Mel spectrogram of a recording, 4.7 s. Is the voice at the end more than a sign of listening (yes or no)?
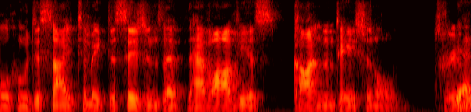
yes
